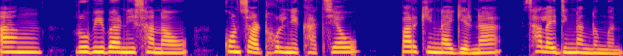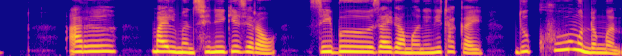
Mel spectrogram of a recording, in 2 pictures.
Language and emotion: Bodo, sad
